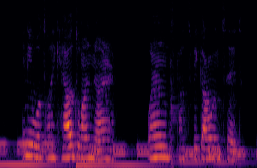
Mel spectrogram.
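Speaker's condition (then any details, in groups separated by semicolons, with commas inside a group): Cerebral palsy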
